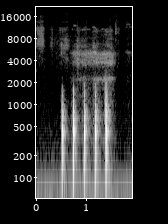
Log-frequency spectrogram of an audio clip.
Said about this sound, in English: Knock, knock. Coming. He opens the door.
